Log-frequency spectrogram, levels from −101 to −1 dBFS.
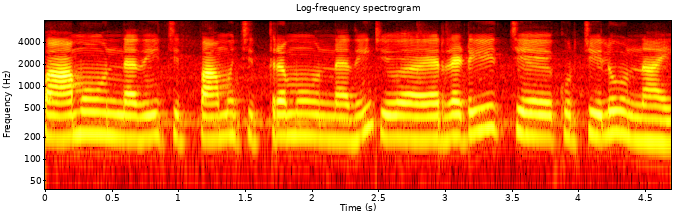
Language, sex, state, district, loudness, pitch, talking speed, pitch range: Telugu, female, Andhra Pradesh, Srikakulam, -21 LUFS, 205 Hz, 140 wpm, 195-210 Hz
